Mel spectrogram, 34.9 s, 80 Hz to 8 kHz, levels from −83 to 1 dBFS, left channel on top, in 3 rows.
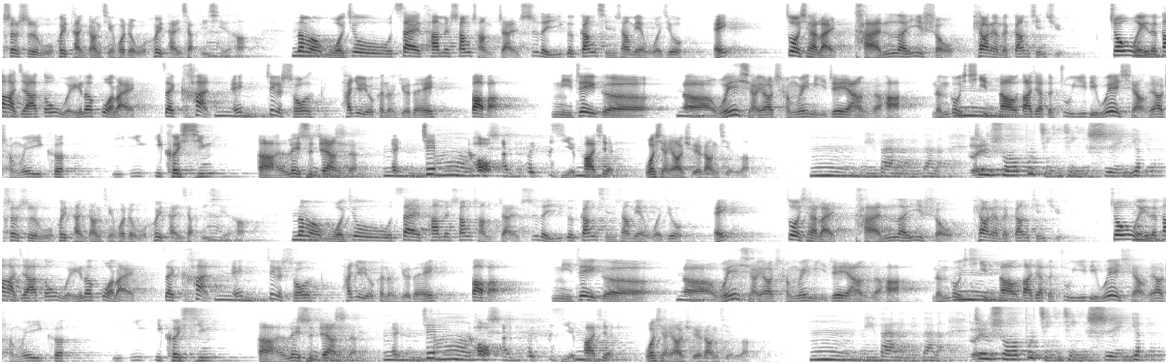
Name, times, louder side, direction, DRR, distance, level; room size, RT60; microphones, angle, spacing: voice 1, 0.0-2.4 2.9-6.8 7.1-7.3 7.8-10.5 11.1-13.0 13.3-14.1 14.3-14.7 15.0-16.0 16.3-16.6 17.1-18.1 18.4-20.6 20.9-23.9 24.4-25.4 25.8-26.8 27.2-27.6 27.9-28.2 28.5-29.4 29.7-30.7 33.0-33.1, left 4 dB, 65° left, 15 dB, 1.1 m, -29 dB
voice 2, 11.3-11.6 13.8-14.2 18.4-18.6 21.1-21.7 26.2-28.4 29.0-29.2 31.4-34.7, right 1 dB, 20° right, 2 dB, 3.5 m, -33 dB
29.5 x 25.5 x 5.1 m, 0.79 s
head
